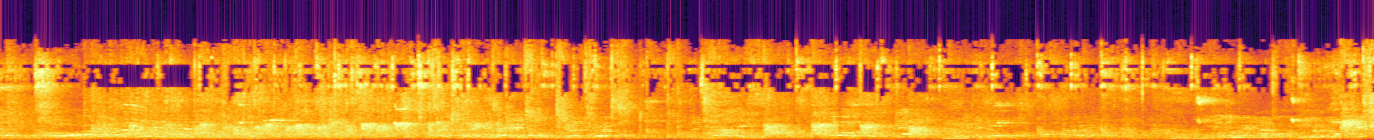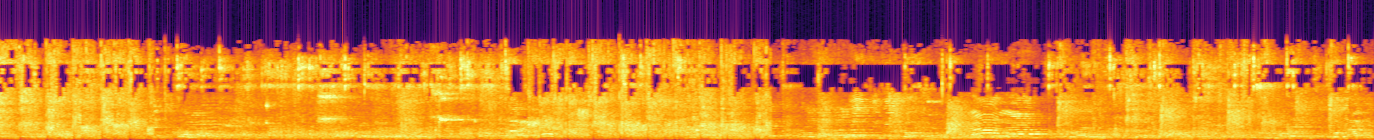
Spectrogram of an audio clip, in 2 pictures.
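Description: Children chatter throughout, echoing in a large hall.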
